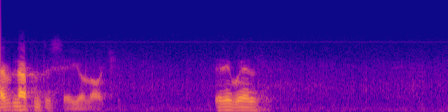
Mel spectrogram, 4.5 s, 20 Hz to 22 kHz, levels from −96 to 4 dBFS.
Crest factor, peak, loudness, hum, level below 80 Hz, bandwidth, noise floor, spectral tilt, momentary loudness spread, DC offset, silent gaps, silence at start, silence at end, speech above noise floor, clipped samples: 24 dB; -6 dBFS; -28 LUFS; none; -68 dBFS; 5.4 kHz; -63 dBFS; -9.5 dB/octave; 16 LU; under 0.1%; none; 0 s; 1.85 s; 36 dB; under 0.1%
